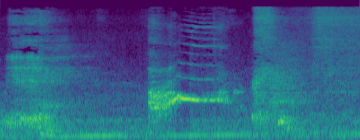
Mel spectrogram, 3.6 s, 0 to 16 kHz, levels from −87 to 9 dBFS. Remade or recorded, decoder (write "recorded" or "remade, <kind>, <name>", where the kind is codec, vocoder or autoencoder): remade, vocoder, BigVGAN v2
